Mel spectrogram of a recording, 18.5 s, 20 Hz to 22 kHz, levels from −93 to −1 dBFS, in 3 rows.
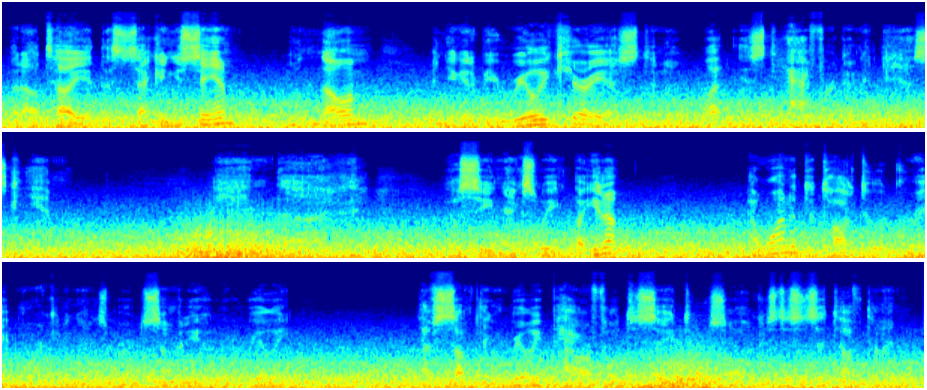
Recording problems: wind noise on the microphone; heavy; as loud as the speech

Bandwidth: 15.5 kHz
